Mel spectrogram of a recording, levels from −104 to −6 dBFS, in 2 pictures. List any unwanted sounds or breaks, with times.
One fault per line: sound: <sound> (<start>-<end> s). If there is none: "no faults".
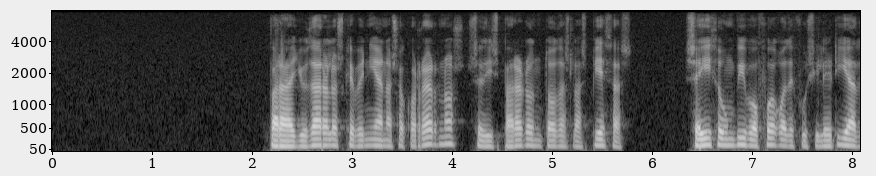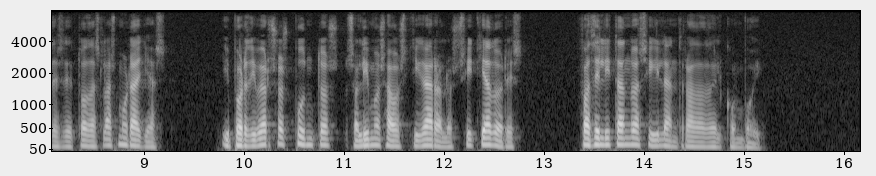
no faults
